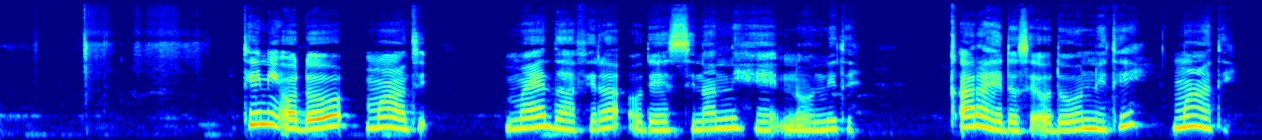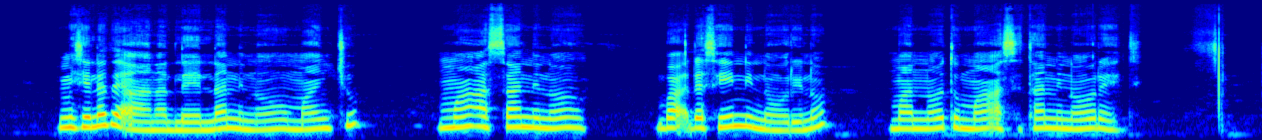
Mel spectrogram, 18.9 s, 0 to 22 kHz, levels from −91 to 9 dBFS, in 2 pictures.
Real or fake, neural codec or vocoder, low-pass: real; none; 19.8 kHz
